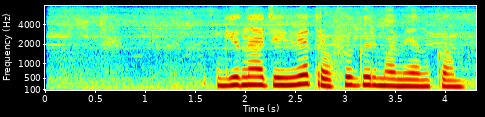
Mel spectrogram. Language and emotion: Russian, neutral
